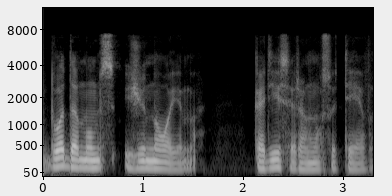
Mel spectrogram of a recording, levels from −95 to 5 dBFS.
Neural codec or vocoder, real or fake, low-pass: codec, 16 kHz, 2 kbps, FunCodec, trained on Chinese and English, 25 frames a second; fake; 7.2 kHz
